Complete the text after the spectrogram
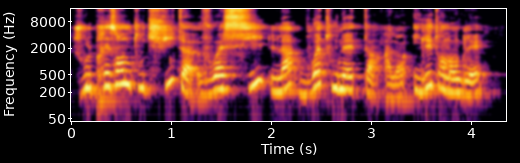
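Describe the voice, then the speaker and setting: Une femme présente un jeu d'oracle en causerie décontractée, joueuse et bavarde, avec beaucoup d'hésitations. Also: female voice, a little high, sing-song, quick pace, dark tone. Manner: chatty, playful, frequent fillers and self-corrections. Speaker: vlogger presenting an oracle deck. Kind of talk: casual chat.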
